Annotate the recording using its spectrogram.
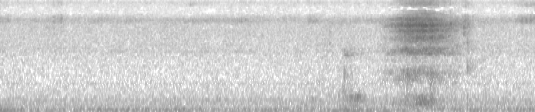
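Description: Quiet room, then one short breath drawn through the nose, a sniff, about three seconds in.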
